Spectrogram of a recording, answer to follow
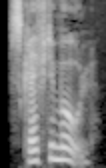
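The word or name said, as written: SKRIFTEMÅLS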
